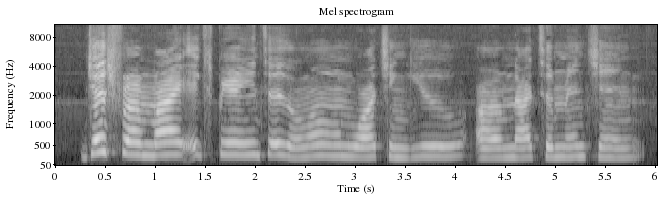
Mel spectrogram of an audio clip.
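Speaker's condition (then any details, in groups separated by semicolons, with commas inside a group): Cerebral palsy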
